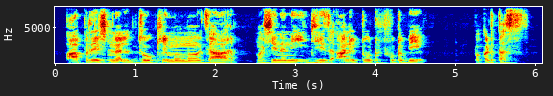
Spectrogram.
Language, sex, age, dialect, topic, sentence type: Marathi, male, 25-30, Northern Konkan, banking, statement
